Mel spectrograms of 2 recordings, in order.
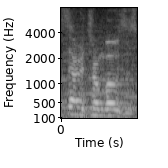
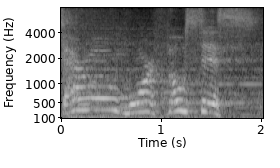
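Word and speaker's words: ceremorphosis: I need you to tell me everything you know about serothrombosis. Come on. It's seromorphosis.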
